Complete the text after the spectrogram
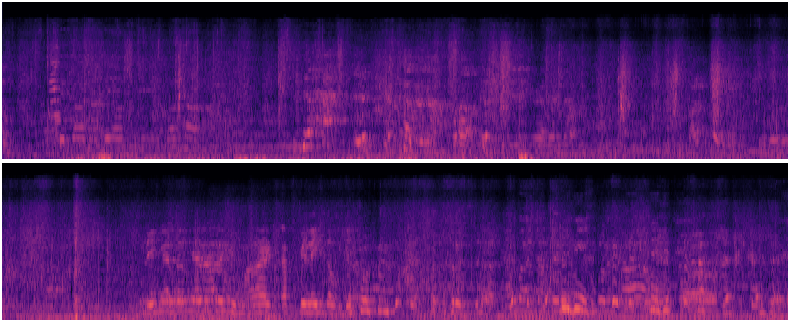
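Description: Footsteps scuff on a concrete path.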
